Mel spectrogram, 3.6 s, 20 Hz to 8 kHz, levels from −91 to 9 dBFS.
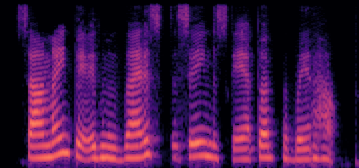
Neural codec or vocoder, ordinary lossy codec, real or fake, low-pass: codec, 16 kHz, 0.5 kbps, X-Codec, HuBERT features, trained on general audio; none; fake; 7.2 kHz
